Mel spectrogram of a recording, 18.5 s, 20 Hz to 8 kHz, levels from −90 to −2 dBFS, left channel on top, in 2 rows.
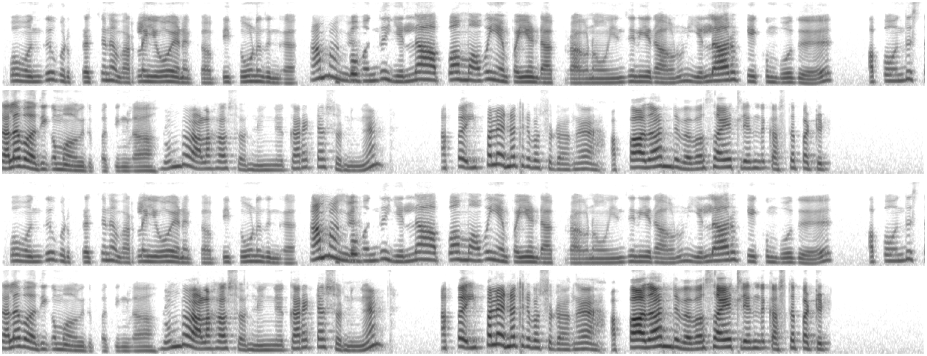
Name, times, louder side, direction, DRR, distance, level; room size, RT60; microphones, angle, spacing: voice 1, 0.0-3.0 3.5-8.3 8.7-10.8, left 2 dB, 25° left, 1.0 m, -33 dB
voice 2, 3.1-3.6 10.8-13.0 13.6-17.5, right 6 dB, 65° right, 0.6 m, -28 dB
head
